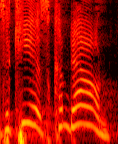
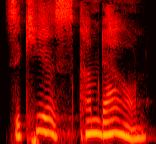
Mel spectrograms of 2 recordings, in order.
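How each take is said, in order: First: High, loud call up into a tree. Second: Measured, understated summons; gentle call. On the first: Jesus calling the man down from the tree, calling out. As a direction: call him down from above. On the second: Jesus reaching the tax collector's heart, gently calling. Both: Acted.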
